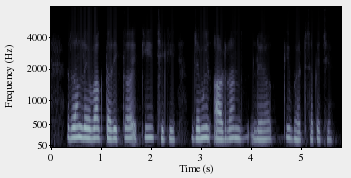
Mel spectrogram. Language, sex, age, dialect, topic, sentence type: Maithili, female, 18-24, Angika, banking, question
